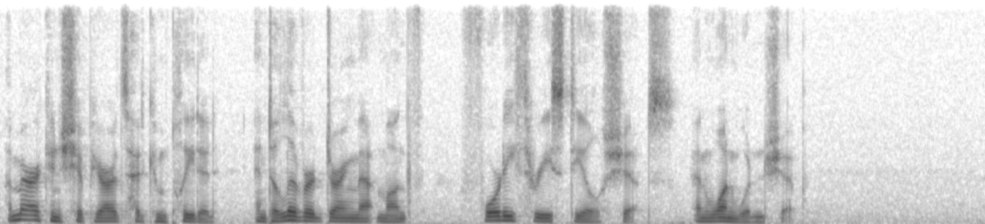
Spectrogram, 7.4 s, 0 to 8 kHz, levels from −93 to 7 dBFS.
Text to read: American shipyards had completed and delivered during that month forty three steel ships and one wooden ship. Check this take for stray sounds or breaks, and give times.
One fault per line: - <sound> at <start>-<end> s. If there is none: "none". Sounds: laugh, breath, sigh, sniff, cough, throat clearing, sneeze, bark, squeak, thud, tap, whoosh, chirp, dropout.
none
